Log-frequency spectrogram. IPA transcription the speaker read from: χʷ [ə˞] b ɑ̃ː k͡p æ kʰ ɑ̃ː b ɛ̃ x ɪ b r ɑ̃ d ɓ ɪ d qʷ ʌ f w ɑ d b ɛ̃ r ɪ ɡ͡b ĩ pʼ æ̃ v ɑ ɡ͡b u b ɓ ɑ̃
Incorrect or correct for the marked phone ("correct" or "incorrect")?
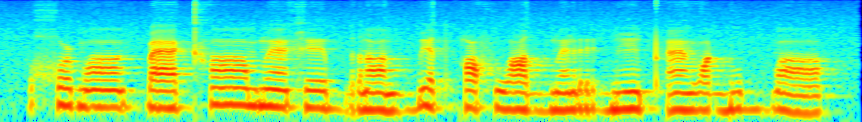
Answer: correct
